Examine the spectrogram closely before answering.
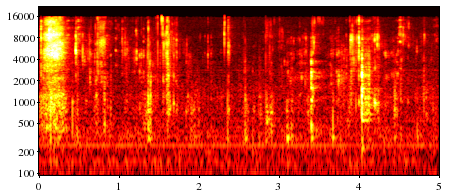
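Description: A mouthful of instant black bean noodles slurped in off chopsticks right at the start, then soft wet chewing with small scattered mouth clicks.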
